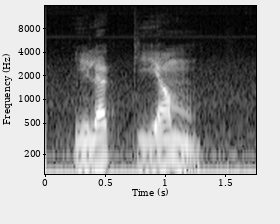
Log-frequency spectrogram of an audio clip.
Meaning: 1. literature 2. classical writing
- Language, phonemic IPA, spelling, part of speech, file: Tamil, /ɪlɐkːɪjɐm/, இலக்கியம், noun, Ta-இலக்கியம்.ogg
